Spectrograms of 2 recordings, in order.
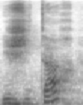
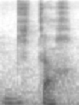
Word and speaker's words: guitare: le mot guitare, puisque si on a un G suivi d'un I, on entendrait le son J, comme dans girafe. Or, on ne veut pas prononcer gitare, mais guitare. C'est là que le U entre en jeu, puisqu'un G suivi d'un U fera le son G.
